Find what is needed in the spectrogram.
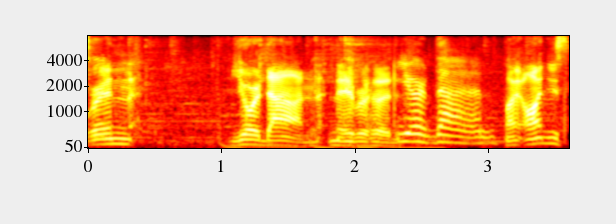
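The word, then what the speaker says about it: Jordaan: now we're in our favorite neighborhood can you pronounce it we're in yordan neighborhood yordan my aunt used to live here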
